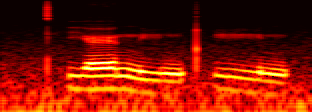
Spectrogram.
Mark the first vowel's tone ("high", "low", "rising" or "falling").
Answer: high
